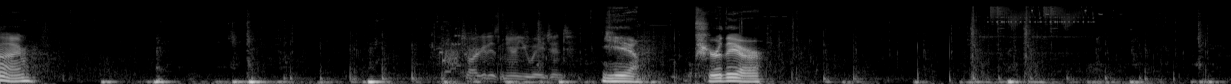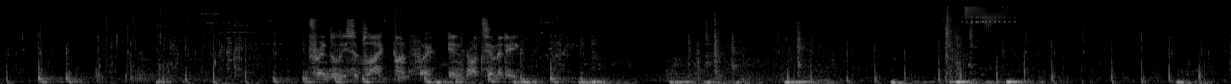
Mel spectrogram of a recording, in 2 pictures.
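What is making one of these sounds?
Footsteps thud steadily across a metal floor.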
